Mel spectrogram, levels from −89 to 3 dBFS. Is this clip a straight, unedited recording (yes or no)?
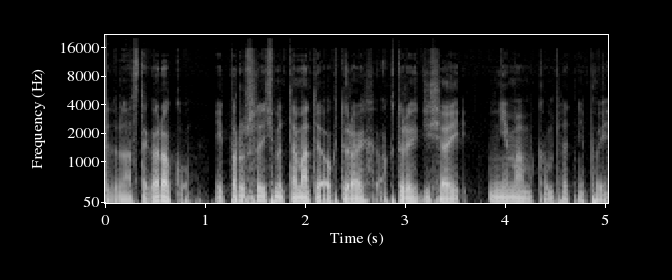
yes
